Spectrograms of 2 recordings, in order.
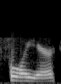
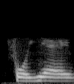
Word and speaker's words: foyer: The best pronunciation supposedly is foyer and not foyer, which sounds more affected supposedly.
